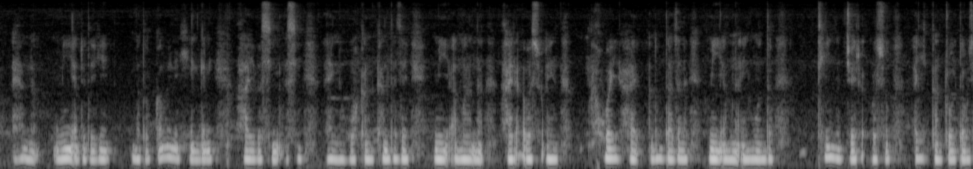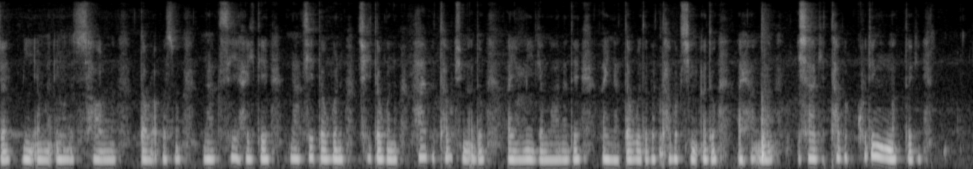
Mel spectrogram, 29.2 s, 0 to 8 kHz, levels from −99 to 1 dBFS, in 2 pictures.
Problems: background sounds at intervals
